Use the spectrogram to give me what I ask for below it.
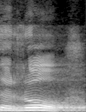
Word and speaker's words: rho: The symbol for the density is rho. What is the pronunciation? RHO. Rho.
